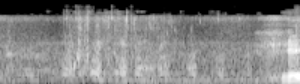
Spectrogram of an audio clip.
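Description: Faint talk among the anglers over a steady low hum, with a man's loud 'yeah' just at the end.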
